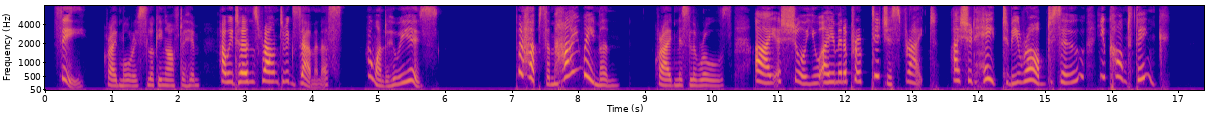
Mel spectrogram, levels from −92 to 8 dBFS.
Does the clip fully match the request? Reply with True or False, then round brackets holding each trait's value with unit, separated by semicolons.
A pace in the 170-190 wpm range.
False (150 wpm)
